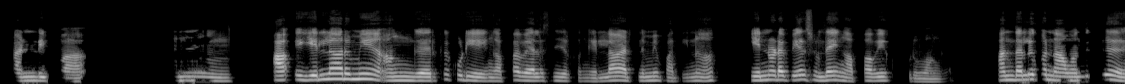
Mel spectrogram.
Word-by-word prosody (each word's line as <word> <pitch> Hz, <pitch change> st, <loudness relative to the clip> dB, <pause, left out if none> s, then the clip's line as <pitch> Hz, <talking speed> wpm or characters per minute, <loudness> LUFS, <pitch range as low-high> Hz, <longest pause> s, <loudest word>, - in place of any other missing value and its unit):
கண்டிப்பா. 175 Hz, -3 st, -1 dB, 1.1 s
ம் 175 Hz, -3 st, -5 dB, 0.6 s
அ -, -, +10 dB, 0.4 s
எல்லாருமே 250 Hz, +1 st, +5 dB, 0.2 s
அங்க 180 Hz, -1 st, 0 dB
இருக்கக்கூடிய 205 Hz, +1 st, -4 dB
எங்க 160 Hz, 0 st, -5 dB
அப்பா 200 Hz, +6 st, -4 dB
வேலை 175 Hz, 0 st, +2 dB
செஞ்சிருக்கவங்க 160 Hz, -3 st, -9 dB
எல்லா 180 Hz, +4 st, +1 dB
இடத்துலயுமே 180 Hz, +1 st, -3 dB
பார்த்தீங்கன்னா, 160 Hz, +2 st, -7 dB, 0.5 s
என்னோட 210 Hz, +1 st, +3 dB
பேரு 215 Hz, +1 st, 0 dB
சொல்லி 185 Hz, -1 st, -3 dB
தான் 200 Hz, 0 st, +5 dB
எங்க 175 Hz, -, -3 dB
அப்பாவயே 175 Hz, 0 st, -1 dB
கூப்பிடுவாங்க. 135 Hz, -6 st, -11 dB, 0.6 s
அந்த 210 Hz, +1 st, 0 dB
அளவுக்கு 230 Hz, 0 st, 0 dB
நான் 180 Hz, -1 st, +3 dB
வந்துட்டு 190 Hz, +5 st, -3 dB
180 Hz, 130 wpm, -23 LUFS, 170-205 Hz, 1.1 s, அ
